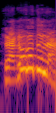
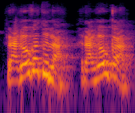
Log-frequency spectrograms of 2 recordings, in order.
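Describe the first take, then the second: First: "रागव का तुला" pushed much higher, a bit louder and rising; sharper mock scolding. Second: High playful mock telling-off of "रागव का तुला"; pretend-stern question to the baby, pitched up; mock scolding. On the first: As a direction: pretend threat, pitched way up. (उंच आवाजात लटका दम देणे) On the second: (लटक्या रागात बाळाला विचारणे)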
